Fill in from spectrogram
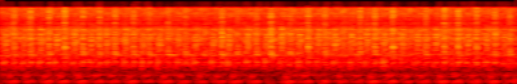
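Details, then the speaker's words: Honda Revo Absolute motorcycle idling after the cam chain was tightened: the cam-chain clatter is gone, but a quick light metallic ticking remains, suspected to be a worn piston (piston slap). "Tuh, bunyinya itu masih ngelitik. Beda sama tadi bunyinya udah ya. Tadi bunyinya itu kletek."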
